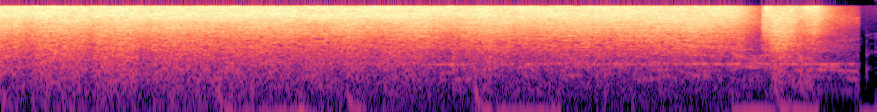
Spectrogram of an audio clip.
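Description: A shaken bottle of sparkling drink spraying out past a thumb held over the neck: one steady, loud hiss that cuts off suddenly just before the end.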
